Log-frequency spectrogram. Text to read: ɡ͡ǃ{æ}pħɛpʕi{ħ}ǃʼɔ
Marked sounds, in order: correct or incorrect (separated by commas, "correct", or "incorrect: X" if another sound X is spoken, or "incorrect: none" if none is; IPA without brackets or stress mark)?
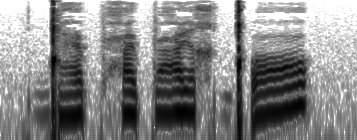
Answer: correct, incorrect: χ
